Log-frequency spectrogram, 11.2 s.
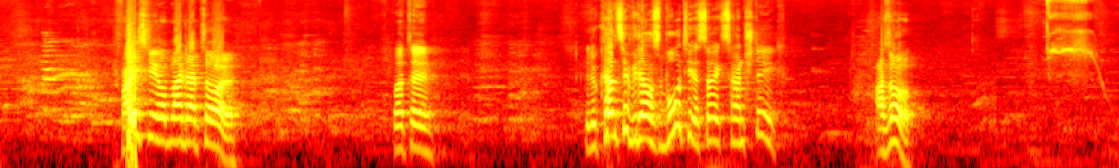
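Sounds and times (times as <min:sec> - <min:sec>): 
speech: 0:01.2 - 0:02.5, 0:03.9 - 0:04.5, 0:05.8 - 0:07.9, 0:08.7 - 0:09.2
person whistling: 0:10.4 - 0:11.1.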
